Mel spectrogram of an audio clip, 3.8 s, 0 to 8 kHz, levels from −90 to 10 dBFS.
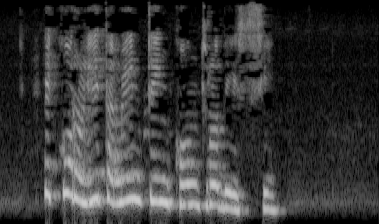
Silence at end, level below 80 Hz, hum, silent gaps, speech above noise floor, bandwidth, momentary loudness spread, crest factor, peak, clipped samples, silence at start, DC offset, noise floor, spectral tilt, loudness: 1 s; -72 dBFS; none; none; 38 dB; 8 kHz; 9 LU; 12 dB; -6 dBFS; under 0.1%; 0.45 s; under 0.1%; -56 dBFS; -5.5 dB/octave; -19 LUFS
